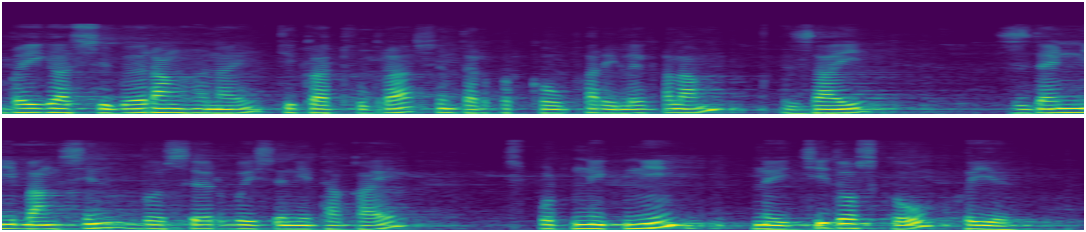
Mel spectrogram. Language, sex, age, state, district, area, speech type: Bodo, male, 18-30, Assam, Baksa, rural, read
